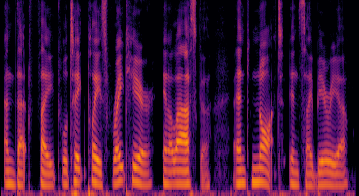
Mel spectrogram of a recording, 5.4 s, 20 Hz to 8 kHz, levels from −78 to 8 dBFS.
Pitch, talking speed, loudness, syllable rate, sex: 145 Hz, 135 wpm, -20 LUFS, 4.4 syllables/s, female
